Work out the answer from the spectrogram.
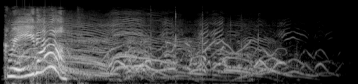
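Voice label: guild grade up, English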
